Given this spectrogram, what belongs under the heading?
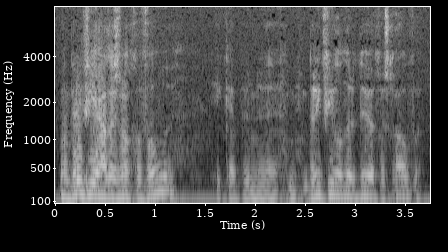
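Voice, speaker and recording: A man's voice: mid-range voice, fast, dark tone, muffled recording, slight background noise, natural voice. A man acting a nervous, chatty working-class fellow in a Dutch radio play, hesitant, rambling and colloquial. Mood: gossipy.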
